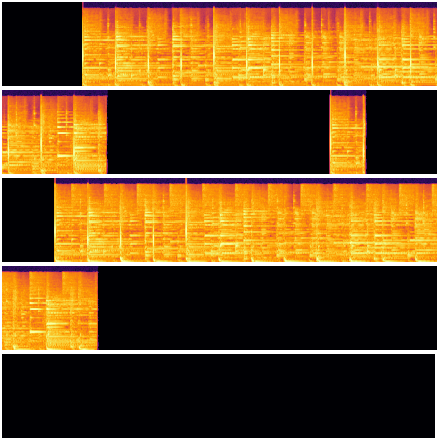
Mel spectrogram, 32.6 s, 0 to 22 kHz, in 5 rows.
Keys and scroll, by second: 1.0 u, 10.3 u, 13.1 typing, 16.0 c, 25.3 u, 30.1-32.6 typing.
